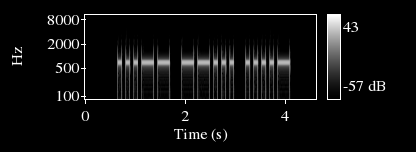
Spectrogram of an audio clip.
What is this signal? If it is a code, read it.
Morse code, heard as a keyed tone, about 15 wpm, 700 Hz. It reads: 374
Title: Numbers - 3-Digit 15wpm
